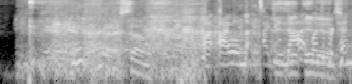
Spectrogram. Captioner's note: audience laughing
